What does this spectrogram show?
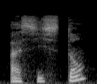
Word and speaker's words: assistant: Il est assistant, so don't pronounce the final T here, but for the feminine form, elle est assistante, okay, étudiant, étudiante, assistant, assistante.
